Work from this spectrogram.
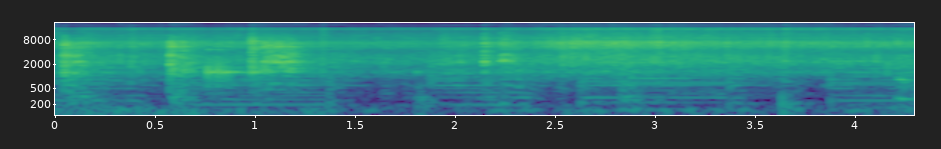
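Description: Garlic sizzling in hot oil with plenty of onions in a pan for Indian chicken curry, steady frying hiss with a few stirring scrapes and clinks, close and continuous.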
